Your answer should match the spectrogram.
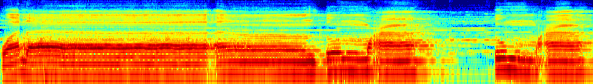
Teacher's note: Selanjutnya ada izhar syafawi di situ, ada mim sukun bertemu dengan huruf ain, yakni tanpa adanya dengungan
